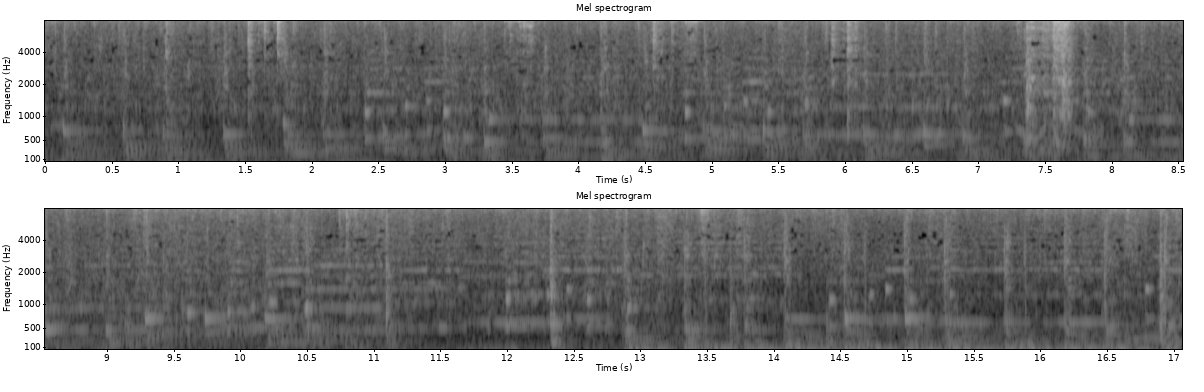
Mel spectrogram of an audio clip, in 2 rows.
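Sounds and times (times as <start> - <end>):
background music: 0.0 - 17.0
chicken wings sizzling in a pan: 0.0 - 17.0
spatula scraping a pan: 7.2 - 7.9.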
